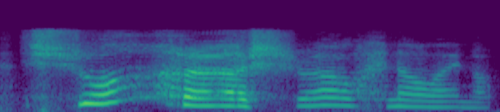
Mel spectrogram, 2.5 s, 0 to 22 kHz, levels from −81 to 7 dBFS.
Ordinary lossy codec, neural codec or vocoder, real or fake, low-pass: AAC, 32 kbps; codec, 16 kHz in and 24 kHz out, 0.6 kbps, FocalCodec, streaming, 2048 codes; fake; 7.2 kHz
